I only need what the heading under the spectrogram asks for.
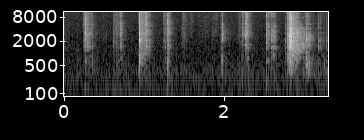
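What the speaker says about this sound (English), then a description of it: "As I'm shuffling the cards" Tarot cards being shuffled by hand, a run of quick crisp riffling and snapping bursts at irregular intervals, close and fairly quiet with no talking.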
